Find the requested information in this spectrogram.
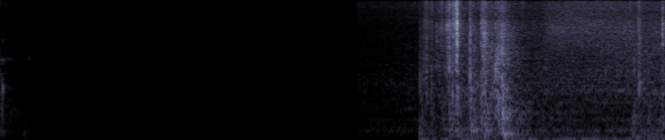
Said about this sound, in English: who opened the door? I can't hear anything. Close the door. Hey, we're working here. um, hi, He opened the door and he closed it and he opened it again.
